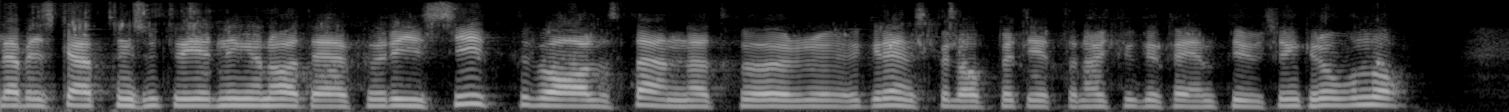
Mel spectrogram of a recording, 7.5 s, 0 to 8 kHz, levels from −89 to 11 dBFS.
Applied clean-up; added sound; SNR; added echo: neural mask model DeepFilterNet 3.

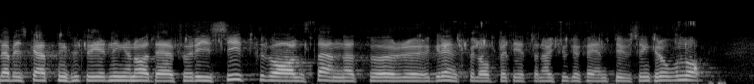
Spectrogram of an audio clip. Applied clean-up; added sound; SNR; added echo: neural mask model Resemble Enhance denoiser.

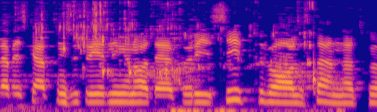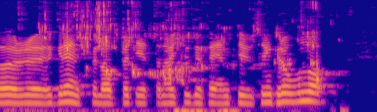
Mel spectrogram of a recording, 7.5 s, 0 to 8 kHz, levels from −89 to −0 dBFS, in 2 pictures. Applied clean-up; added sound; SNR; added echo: classical method Wiener filter.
